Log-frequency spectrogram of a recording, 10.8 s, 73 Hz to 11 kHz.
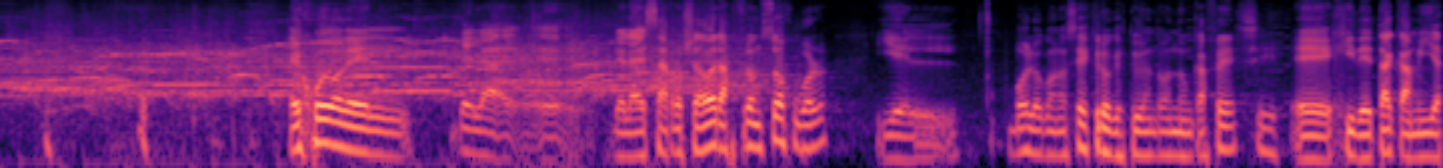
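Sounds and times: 
large audience applauding and cheering at award ceremony: 0.0s - 6.1s
speech: 2.2s - 10.8s.

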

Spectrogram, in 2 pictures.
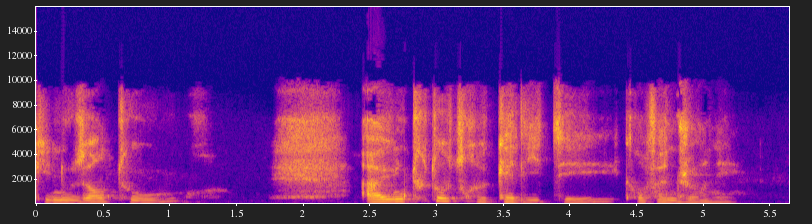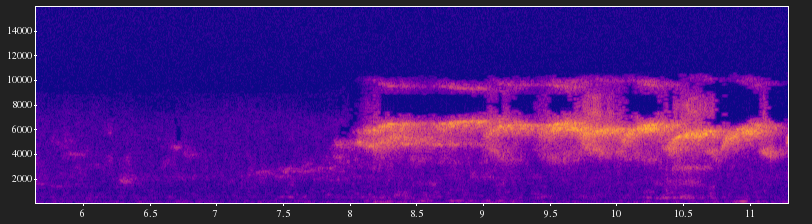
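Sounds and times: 
speech: 0.0s - 5.3s
dense chorus of high-pitched birdsong in the morning: 7.8s - 11.2s.

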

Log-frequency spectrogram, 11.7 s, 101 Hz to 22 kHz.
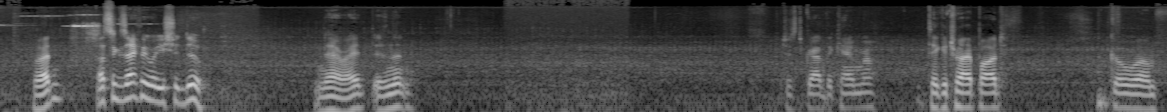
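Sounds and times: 
large gasoline tanker truck passing with heavy engine roar: 0.0s - 9.2s
broadband road noise: 0.0s - 11.6s
speech: 0.3s - 2.2s, 3.1s - 4.2s, 7.8s - 10.2s, 11.0s - 11.6s.

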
